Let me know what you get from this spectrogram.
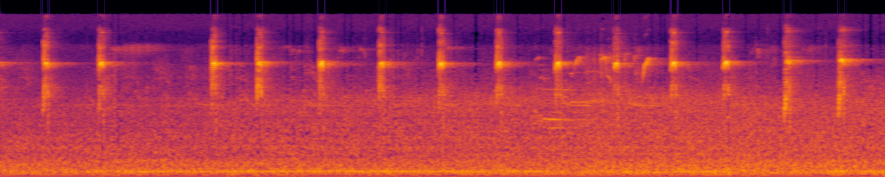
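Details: One of a pair of squirrels met on an early morning walk in an urban area gives sharp, high, clicky chirps. It repeats them roughly every half second over a low steady hum of passing vehicles.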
